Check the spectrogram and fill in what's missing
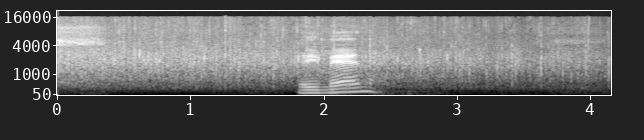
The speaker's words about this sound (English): Give Jesus a big round of applause. Thank you.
